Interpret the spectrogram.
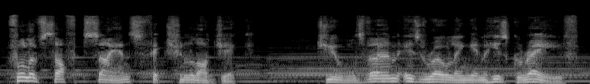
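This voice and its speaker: A man playing a pompous, sardonic robot animus, exasperated and theatrical, in a scripted comedy sketch, with a husky voice. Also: fairly low pitch, sing-song, slow, over music. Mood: weary sarcasm. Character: fussy, exasperated robot eyeball, a sarcastic male animus.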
